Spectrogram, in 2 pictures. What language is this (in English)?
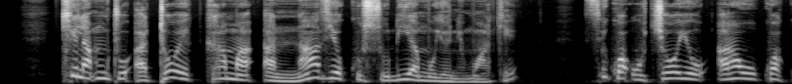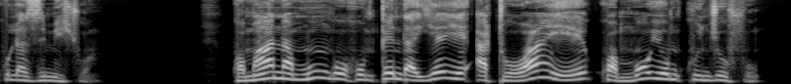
Swahili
